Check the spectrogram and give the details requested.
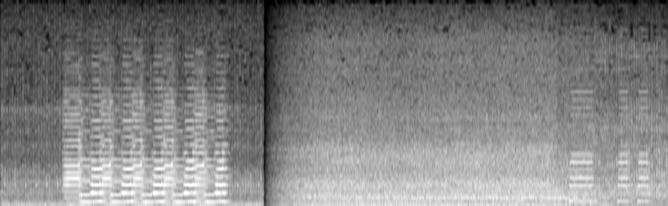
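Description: A vehicle horn playing a short tune of quick stepped notes, then, after a sudden cut, a steady noisy vehicle running sound with a held tone, ending in a few short horn toots.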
